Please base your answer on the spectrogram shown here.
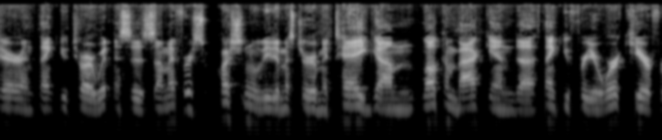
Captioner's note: speaking French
